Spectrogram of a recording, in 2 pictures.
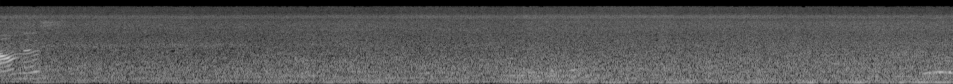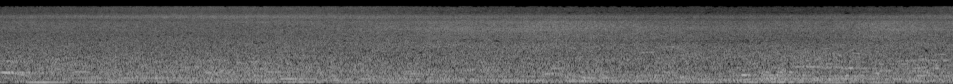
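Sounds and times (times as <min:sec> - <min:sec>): waterfall rushing into pool: 0:00.0 - 0:19.0.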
